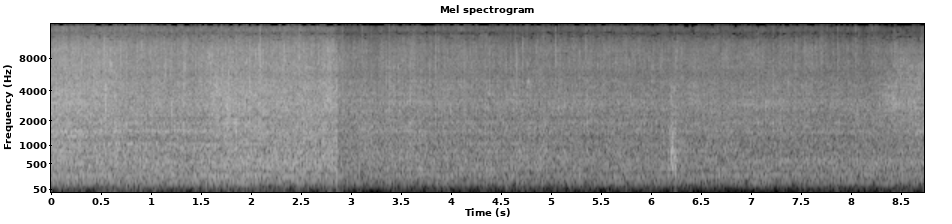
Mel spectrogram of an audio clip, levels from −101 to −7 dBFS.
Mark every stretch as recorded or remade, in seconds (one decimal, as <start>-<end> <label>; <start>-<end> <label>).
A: 0.0-6.4 recorded; 6.4-7.3 remade; 7.3-8.7 recorded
